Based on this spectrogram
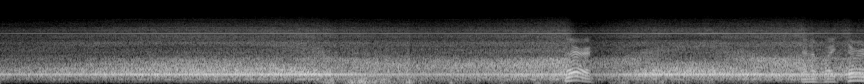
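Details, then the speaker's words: Bissell PowerForce Turbo canister vacuum, brush bar belt burnt off: steady even motor hum with constant high pitch while sucking grass into the canister, suction working normally. "it around there'll be grass inside the canister see it there so we know that that's working"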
